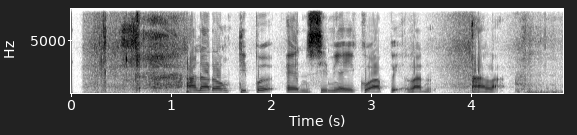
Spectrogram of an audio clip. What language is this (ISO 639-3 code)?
jav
